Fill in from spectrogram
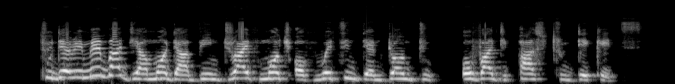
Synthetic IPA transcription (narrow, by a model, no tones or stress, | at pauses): tudeɹimɛ̃mbadɛamɔdabĩndɹaɪvmɔt͡ʃɔfwetĩndɛ̃mdɔ̃ndu | ovadipastʰːudekeds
